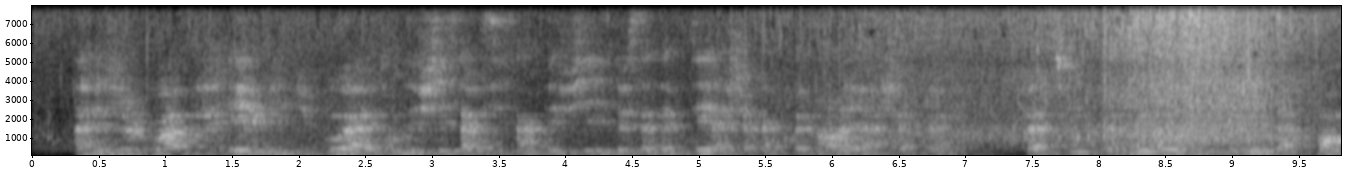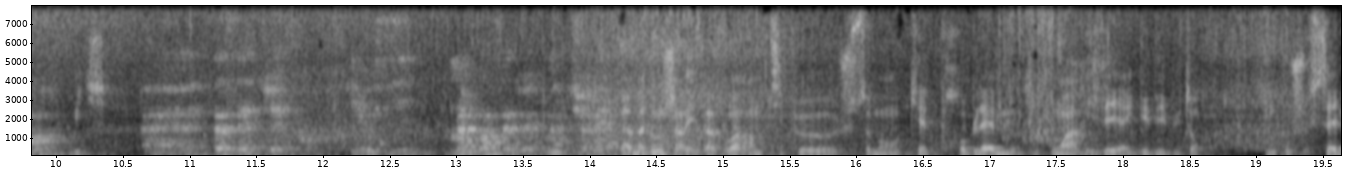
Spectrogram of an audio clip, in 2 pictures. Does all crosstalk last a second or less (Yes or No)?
Yes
